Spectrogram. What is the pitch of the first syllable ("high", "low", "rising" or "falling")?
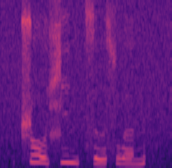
falling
